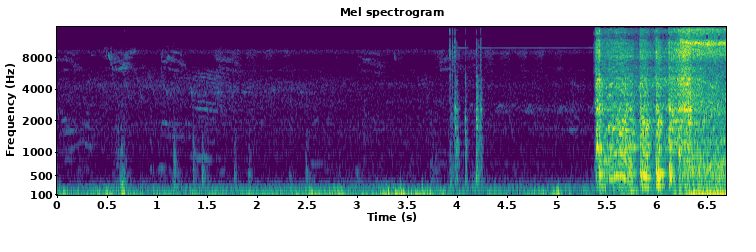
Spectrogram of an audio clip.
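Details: John Deere tractor that previously died, started after an oil change before dropping the pan to look for engine failure: quiet, then cranks and catches into a steady, even idle with no knocking; sounds normal.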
